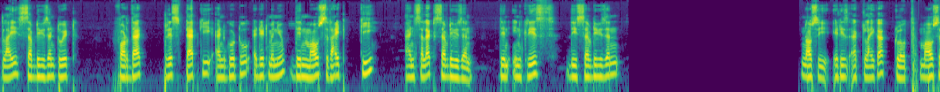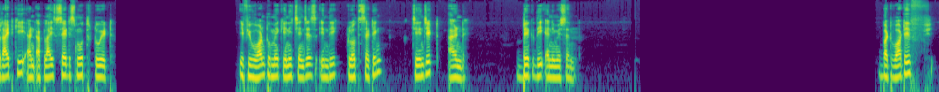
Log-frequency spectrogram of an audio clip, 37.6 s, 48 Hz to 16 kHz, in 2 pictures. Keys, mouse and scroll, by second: 0.9 space, 1.4-1.9 drag, 1.9-2.4 middle drag, 2.4 click, 5.3 Tab, 6.0-7.6 right drag, 9.5 click, 9.7 a, 9.8-11.2 right drag, 11.2-13.1 drag, 13.1-13.5 scroll up 1, 13.5-14.6 drag, 15.2 Tab, 15.4 scroll down 2, 15.7 KP_1, 18.5-19.7 right drag, 23.5 space, 24.1-25.7 drag, 25.9-26.9 scroll down 22, 26.9 click, 27.1-27.5 scroll down 1, 27.5-28.5 drag, 28.5-29.6 scroll up 8, 29.6-30.3 scroll down 5, 30.3-30.8 drag, 30.8-32.1 scroll down 5, 32.1-33.7 scroll down 2, 34.9 click, 36.4 space.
